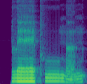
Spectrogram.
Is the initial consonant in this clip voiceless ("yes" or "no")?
no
